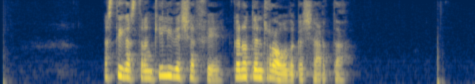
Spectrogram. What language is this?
Catalan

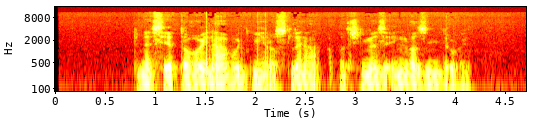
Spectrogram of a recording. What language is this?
Czech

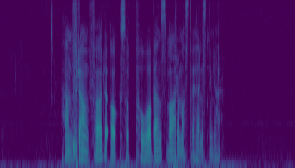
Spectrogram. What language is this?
Swedish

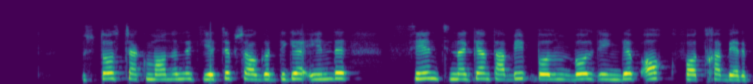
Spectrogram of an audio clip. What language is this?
Uzbek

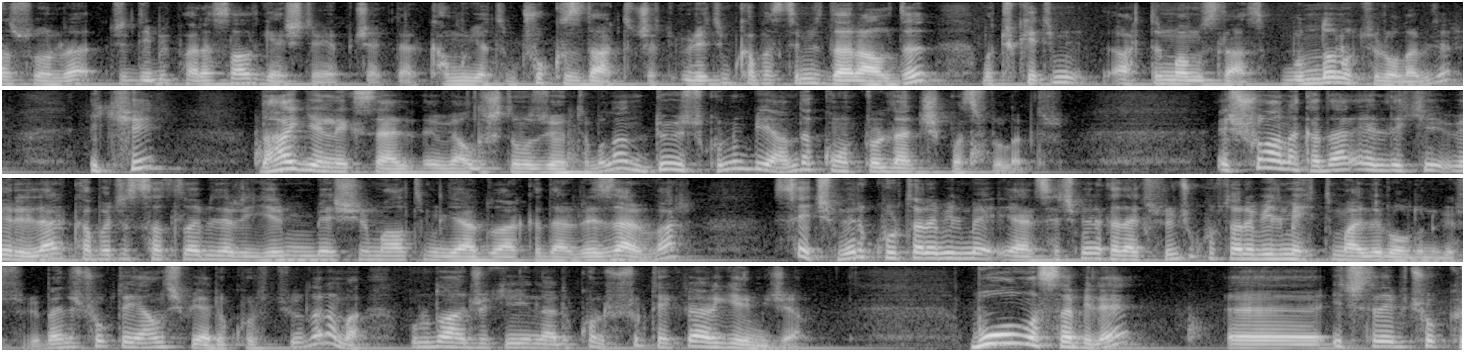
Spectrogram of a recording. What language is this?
Turkish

